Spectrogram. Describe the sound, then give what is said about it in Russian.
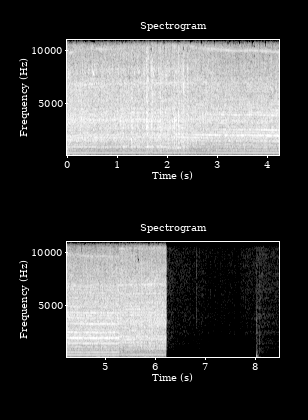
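An electric meat grinder grates hard parmesan with a steady, loud motor whine and gritty grinding that runs about six seconds, cuts off abruptly, then a single faint click follows in silence. “То есть пармезан в этой мясорубке.”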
